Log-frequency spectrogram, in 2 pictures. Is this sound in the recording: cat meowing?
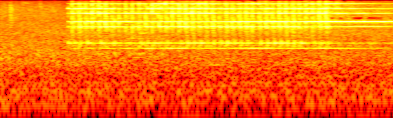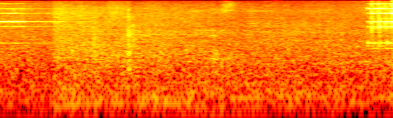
no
